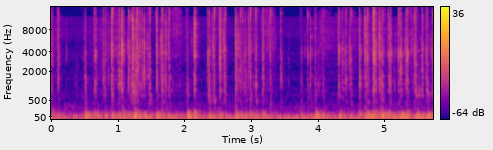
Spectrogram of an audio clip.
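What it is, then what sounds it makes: Plastic computer keyboard being typed on. Fingertips of both hands type on a black plastic computer keyboard, tapping the keys in a rapid, steady stream. Each keystroke gives a short, bright click over a soft low thump, and the taps overlap into a continuous clatter with no pauses.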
